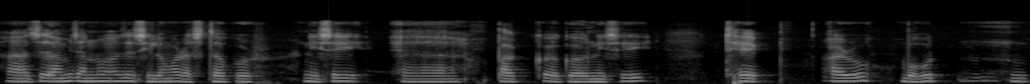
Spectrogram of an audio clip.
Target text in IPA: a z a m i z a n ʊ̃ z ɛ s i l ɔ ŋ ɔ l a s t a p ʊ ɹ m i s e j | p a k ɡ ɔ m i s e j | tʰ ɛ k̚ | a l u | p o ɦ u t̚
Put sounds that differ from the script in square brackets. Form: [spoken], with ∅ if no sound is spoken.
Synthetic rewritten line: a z a m i z a n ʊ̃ z ɛ s i l ɔ ŋ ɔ [ɹ] a s t a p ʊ ɹ [n] i s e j | p a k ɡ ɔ [n] i s e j | tʰ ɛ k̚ | a [ɹ] u | [b] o ɦ u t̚

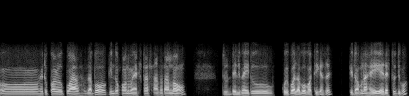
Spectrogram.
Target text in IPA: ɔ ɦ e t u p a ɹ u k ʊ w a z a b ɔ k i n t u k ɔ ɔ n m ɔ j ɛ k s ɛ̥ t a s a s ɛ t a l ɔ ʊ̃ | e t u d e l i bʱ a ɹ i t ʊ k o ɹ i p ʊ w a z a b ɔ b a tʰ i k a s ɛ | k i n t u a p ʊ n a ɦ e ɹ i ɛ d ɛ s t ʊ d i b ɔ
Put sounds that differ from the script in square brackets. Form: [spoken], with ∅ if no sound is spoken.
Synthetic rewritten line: ɔ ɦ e t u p a ɹ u [p] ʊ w a z a b ɔ k i n t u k ɔ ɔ n m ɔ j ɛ k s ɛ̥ t a s a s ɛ t a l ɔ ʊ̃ | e t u d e l i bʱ a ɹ i t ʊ k o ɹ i p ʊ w a z a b ɔ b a tʰ i k a s ɛ | k i n t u a p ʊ n a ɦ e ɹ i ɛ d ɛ s t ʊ d i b ɔ

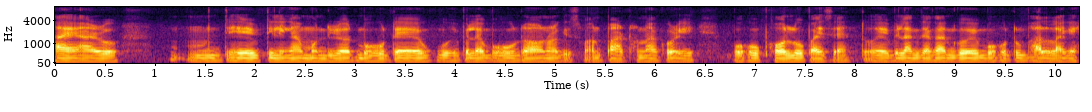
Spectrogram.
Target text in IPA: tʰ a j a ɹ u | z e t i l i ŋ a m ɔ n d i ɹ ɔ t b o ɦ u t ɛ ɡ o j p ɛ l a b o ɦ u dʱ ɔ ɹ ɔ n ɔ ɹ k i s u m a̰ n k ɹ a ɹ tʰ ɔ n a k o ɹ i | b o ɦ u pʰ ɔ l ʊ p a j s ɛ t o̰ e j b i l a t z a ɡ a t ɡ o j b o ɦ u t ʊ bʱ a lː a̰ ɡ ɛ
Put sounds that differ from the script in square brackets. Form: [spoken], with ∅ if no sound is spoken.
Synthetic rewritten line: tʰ a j a ɹ u | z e t i l i ŋ a m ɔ n d i ɹ ɔ t b o ɦ u t ɛ ɡ o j p ɛ l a b o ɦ u dʱ ɔ ɹ ɔ n ɔ ɹ k i s u m a̰ n [p] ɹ a ɹ tʰ ɔ n a k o ɹ i | b o ɦ u pʰ ɔ l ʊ p a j s ɛ t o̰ e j b i l a [k] z a ɡ a t ɡ o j b o ɦ u t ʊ bʱ a lː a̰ ɡ ɛ

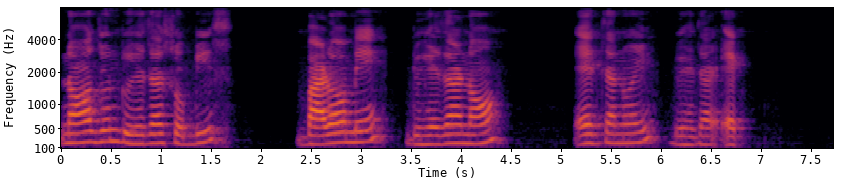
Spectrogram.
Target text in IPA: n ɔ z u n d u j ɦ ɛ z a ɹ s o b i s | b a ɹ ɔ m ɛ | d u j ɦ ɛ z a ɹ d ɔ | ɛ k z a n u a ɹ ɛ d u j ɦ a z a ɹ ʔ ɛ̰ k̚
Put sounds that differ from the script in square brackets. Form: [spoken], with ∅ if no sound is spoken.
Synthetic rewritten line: n ɔ z u n d u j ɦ ɛ z a ɹ s o b i s | b a ɹ ɔ m ɛ | d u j ɦ ɛ z a ɹ [n] ɔ | ɛ k z a n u a ɹ [i] d u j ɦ [ɛ] z a ɹ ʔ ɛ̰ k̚

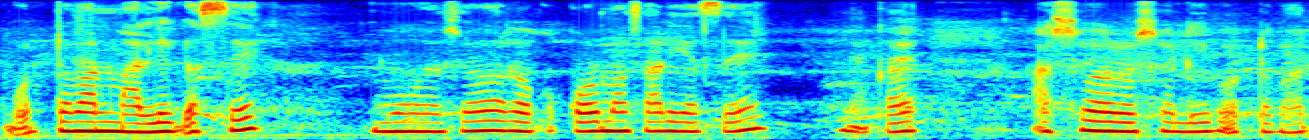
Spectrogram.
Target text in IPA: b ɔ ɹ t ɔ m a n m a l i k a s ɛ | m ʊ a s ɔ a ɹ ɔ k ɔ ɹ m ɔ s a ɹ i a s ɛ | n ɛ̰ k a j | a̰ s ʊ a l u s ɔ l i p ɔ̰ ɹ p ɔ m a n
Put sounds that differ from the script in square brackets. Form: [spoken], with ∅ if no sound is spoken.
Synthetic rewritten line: b ɔ ɹ t ɔ m a n m a l i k a s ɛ | m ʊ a s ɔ a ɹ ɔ k ɔ ɹ m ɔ s a ɹ i a s ɛ | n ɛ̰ k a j | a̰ s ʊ a [ɹ] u s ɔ l i [b] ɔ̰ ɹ [t] ɔ m a n

